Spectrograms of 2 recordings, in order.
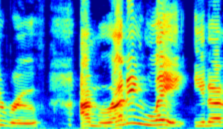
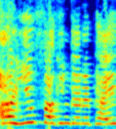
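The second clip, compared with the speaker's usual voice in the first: mock scream, much higher; 9 semitones higher than usual. Retelling an airport scene where they kept saying check a bag: retold screaming. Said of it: "I'm screaming".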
